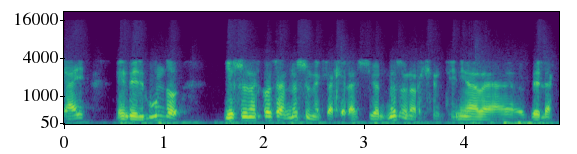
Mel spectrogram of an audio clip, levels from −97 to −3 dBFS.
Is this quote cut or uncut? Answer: uncut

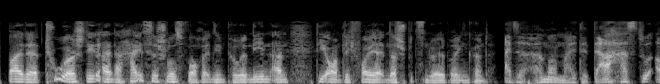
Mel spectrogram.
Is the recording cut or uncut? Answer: cut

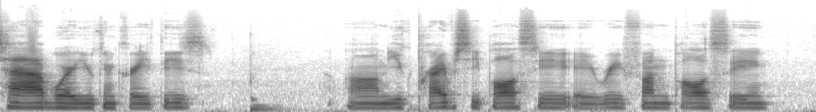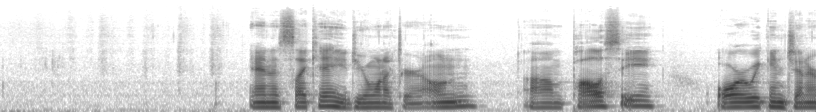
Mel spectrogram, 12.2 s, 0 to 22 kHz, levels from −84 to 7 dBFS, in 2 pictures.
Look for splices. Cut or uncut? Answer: cut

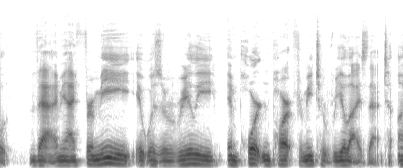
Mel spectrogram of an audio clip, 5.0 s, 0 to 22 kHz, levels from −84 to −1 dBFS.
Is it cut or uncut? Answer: cut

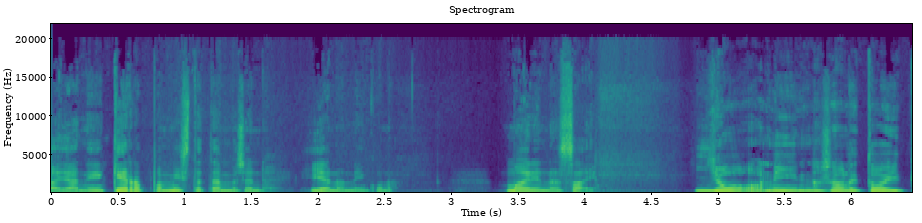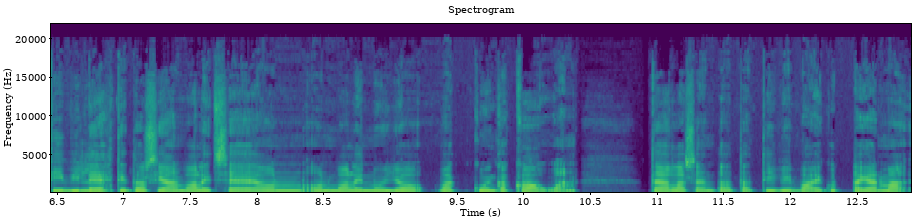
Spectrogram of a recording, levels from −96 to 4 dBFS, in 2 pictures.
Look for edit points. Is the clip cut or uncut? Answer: uncut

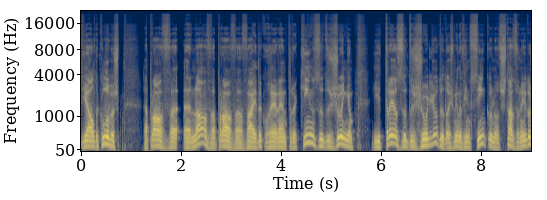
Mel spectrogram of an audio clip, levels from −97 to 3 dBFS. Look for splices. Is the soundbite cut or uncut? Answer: uncut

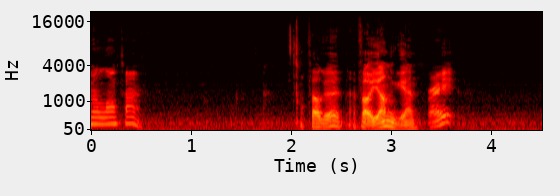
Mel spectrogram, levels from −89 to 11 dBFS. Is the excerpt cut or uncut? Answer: cut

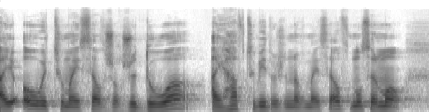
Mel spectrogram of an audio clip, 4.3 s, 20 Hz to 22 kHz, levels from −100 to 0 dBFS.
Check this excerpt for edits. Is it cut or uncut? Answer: cut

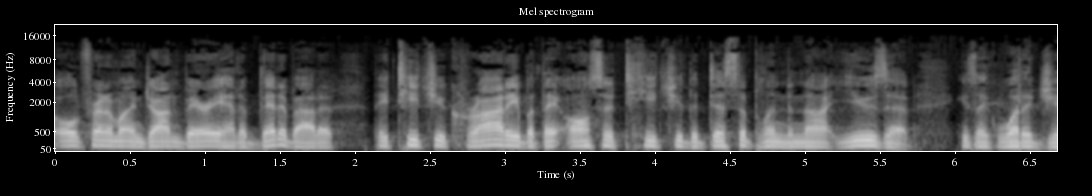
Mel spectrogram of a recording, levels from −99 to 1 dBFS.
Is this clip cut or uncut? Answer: uncut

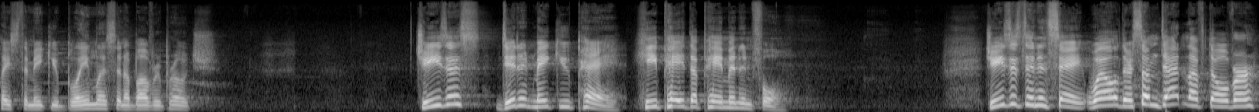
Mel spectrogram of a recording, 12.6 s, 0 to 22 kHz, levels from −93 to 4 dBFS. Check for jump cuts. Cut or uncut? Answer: cut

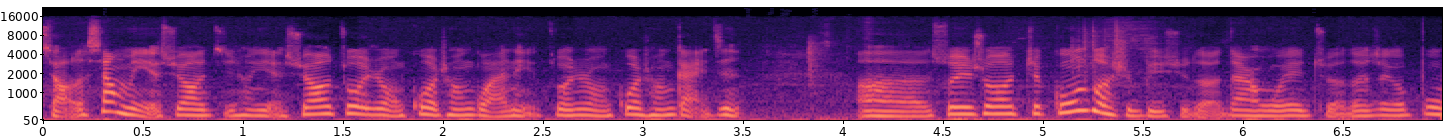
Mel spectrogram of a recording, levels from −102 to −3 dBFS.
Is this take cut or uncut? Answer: cut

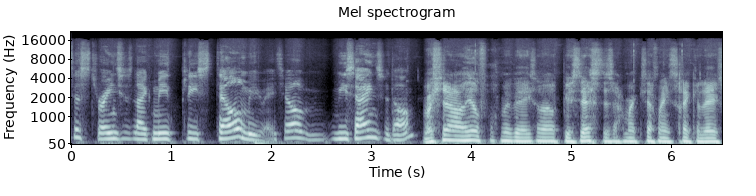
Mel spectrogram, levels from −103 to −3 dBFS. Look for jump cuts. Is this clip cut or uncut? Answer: uncut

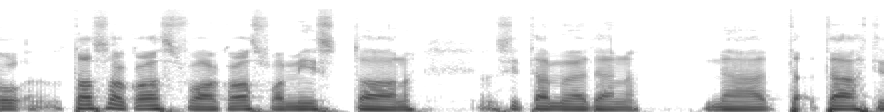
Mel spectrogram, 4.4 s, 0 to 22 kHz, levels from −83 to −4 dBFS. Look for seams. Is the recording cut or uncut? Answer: cut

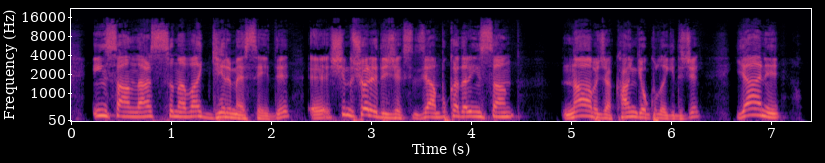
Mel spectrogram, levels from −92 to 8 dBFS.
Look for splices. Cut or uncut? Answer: cut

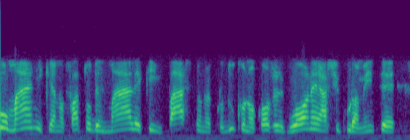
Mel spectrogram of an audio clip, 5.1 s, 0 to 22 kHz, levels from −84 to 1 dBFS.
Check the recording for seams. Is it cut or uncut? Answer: uncut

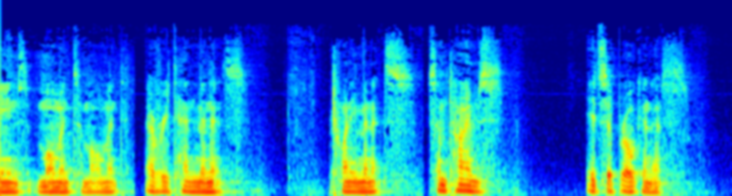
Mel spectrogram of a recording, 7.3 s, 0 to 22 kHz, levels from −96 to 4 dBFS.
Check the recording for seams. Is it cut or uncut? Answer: cut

